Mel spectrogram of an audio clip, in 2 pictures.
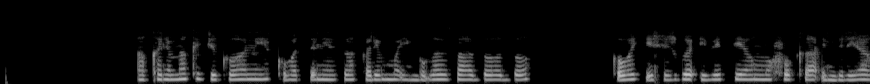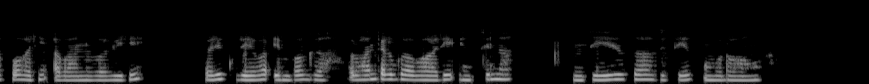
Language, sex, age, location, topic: Kinyarwanda, male, 18-24, Huye, agriculture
